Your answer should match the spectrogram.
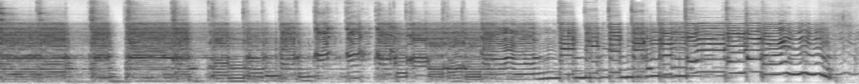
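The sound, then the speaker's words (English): A crunchy, mildly overdriven electric guitar plays chords and single-note lines through a Marshall JMP amp on its stock sound, preamp set to eight, with the Analog Man KOT pedal off, fairly loud, with a steady rhythmic strumming pattern and no talking. “This is kind of the stock sound of the Marshall.”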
